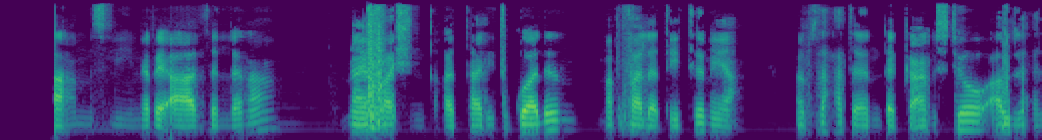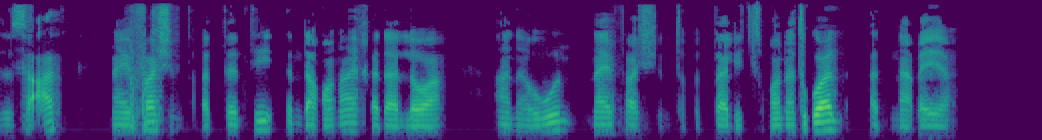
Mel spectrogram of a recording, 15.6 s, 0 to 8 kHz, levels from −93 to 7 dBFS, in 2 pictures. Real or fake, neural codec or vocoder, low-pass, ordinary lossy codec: real; none; 7.2 kHz; AAC, 32 kbps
